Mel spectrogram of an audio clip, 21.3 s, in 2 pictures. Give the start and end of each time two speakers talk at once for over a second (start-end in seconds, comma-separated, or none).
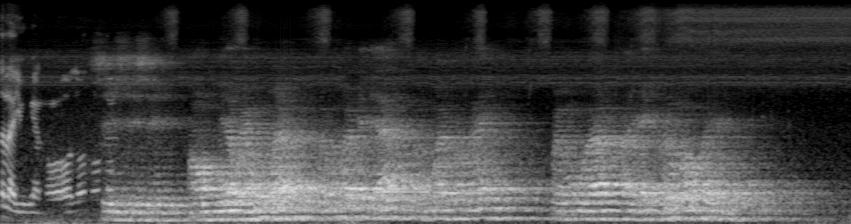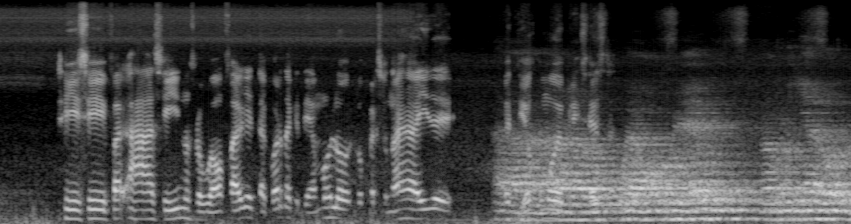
16.9-18.2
